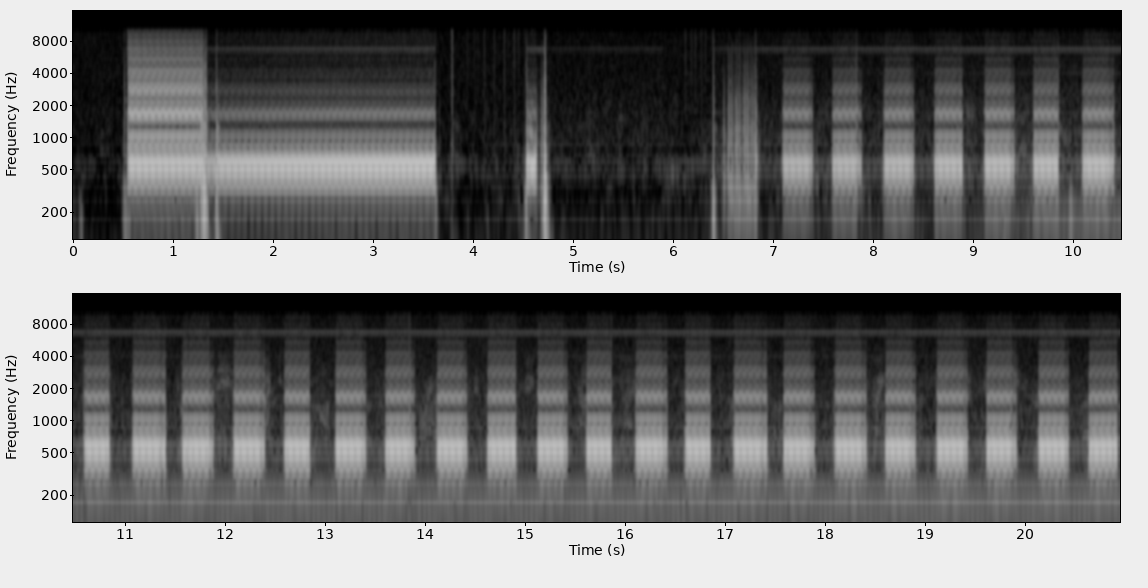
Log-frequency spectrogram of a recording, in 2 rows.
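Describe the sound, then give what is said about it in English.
All-trunks-busy tone from a telephone exchange selector stepping over to its 11th terminal: a steady tone and a few sharp clicks, then a loud, rapid, evenly pulsed tone repeating many times. “You could hear it shooting over to the 11th terminal there. That just means all the trunks are busy”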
